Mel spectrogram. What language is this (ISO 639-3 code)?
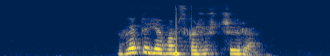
bel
